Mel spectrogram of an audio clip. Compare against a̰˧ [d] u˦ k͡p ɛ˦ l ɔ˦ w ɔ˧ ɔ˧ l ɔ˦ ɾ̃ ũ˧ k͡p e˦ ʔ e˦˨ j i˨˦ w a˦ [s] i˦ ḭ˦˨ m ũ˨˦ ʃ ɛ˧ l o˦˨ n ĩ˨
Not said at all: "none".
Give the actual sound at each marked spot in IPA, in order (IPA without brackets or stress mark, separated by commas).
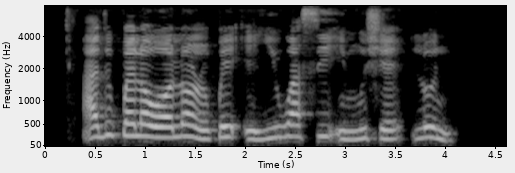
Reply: d, s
